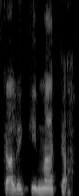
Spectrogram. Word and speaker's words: Kalikimaka: at this example so hawaiian has no syllable final consonants no consonants at the end of syllables they don't have any consonant clusters at the beginning of a syllable they can't have two consonants just one so when christmas was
